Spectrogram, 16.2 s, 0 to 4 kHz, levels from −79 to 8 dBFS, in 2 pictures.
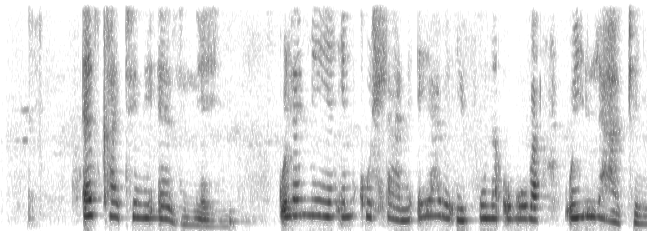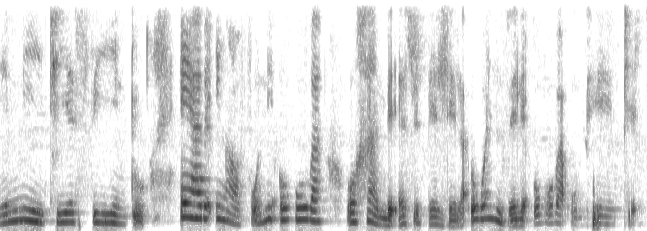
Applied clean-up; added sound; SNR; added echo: none; none; none; none.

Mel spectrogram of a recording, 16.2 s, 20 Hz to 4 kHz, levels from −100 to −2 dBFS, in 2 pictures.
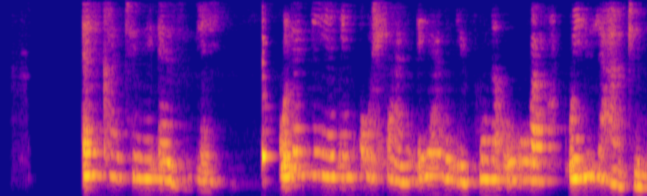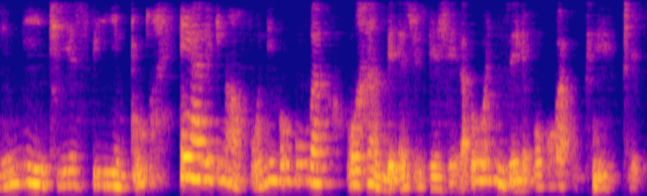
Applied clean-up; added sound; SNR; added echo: neural mask model DeepFilterNet 3.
